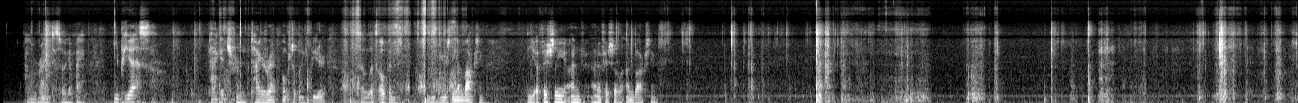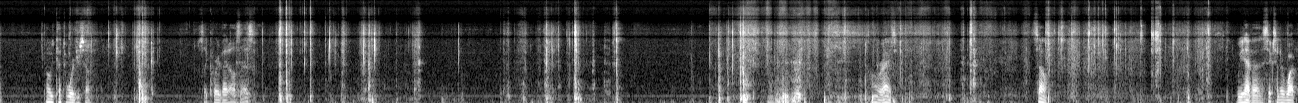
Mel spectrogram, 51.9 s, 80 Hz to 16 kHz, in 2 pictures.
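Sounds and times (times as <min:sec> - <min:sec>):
cardboard scraping: 0:04.3 - 0:09.5, 0:16.4 - 0:18.7, 0:19.3 - 0:20.0, 0:40.2 - 0:50.5.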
